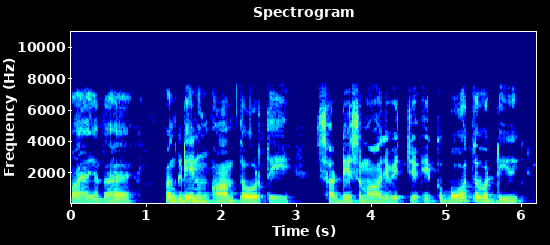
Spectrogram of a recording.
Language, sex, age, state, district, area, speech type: Punjabi, male, 18-30, Punjab, Muktsar, rural, spontaneous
